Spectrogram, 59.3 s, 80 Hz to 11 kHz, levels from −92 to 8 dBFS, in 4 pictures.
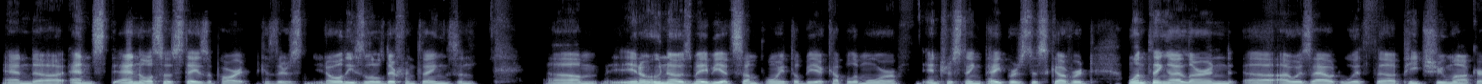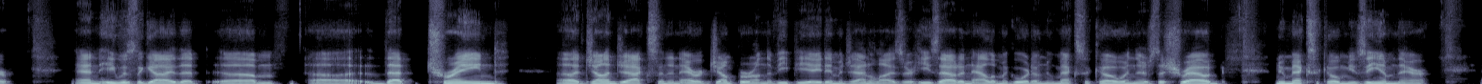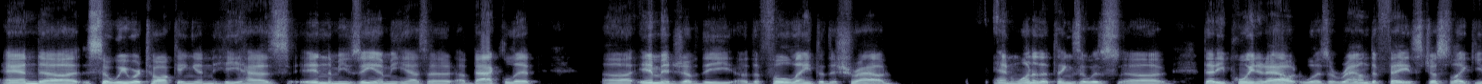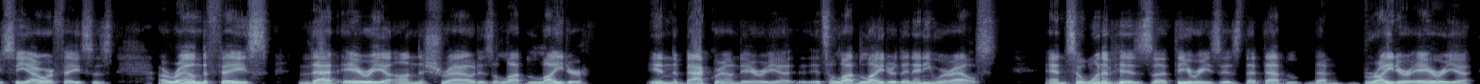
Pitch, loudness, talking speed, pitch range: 105 Hz, -25 LUFS, 170 wpm, 95-120 Hz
